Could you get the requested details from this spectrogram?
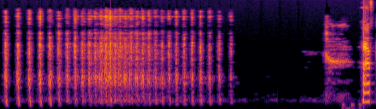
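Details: Male Ruffed Grouse drumming on a hollow tree, a wing-beating display that attracts hens and advertises territory: hollow thumps that start slow and quicken into a blurred roll over about three seconds, followed by a brief bit of a man's voice.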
